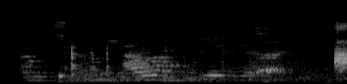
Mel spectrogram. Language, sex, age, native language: Icelandic, female, 18-19, Icelandic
